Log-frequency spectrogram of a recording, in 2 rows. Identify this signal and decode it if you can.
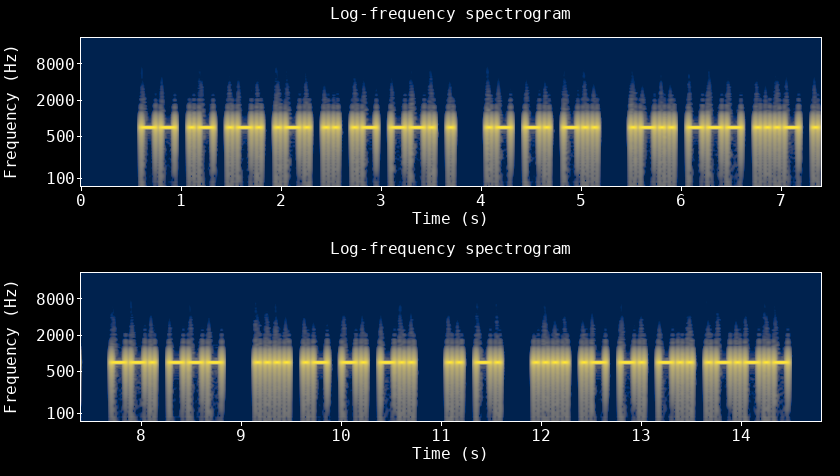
Morse code, heard as a keyed tone, about 25 wpm, 700 Hz. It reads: MARRIAGE AND LOVE GO HAND IN HAND.
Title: Sentences from Top 1000 Words - Review Part 5 - 25wpm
